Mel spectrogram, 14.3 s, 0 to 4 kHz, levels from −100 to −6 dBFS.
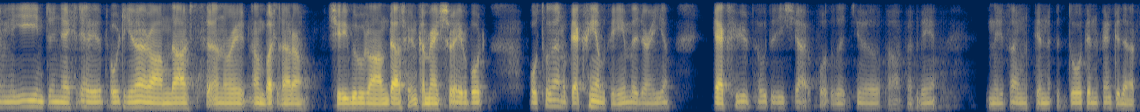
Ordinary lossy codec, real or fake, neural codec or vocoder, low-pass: none; fake; codec, 24 kHz, 0.9 kbps, WavTokenizer, small release; 3.6 kHz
